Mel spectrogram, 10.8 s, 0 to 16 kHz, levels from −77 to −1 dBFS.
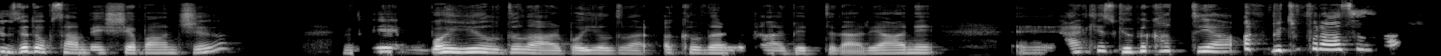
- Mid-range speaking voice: Yes, medium, 170 Hz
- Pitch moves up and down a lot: Yes, wide, 7.4 semitones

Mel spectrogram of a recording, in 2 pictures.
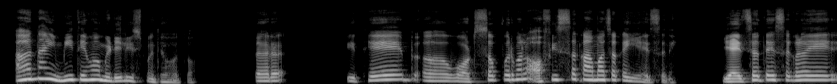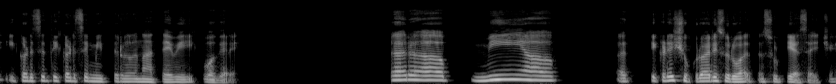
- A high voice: No, medium, 170 Hz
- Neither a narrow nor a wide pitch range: No, wide, 7.5 semitones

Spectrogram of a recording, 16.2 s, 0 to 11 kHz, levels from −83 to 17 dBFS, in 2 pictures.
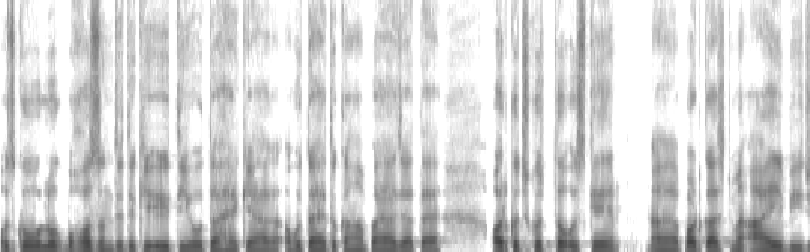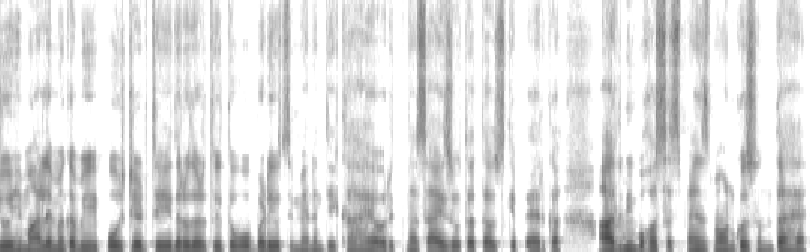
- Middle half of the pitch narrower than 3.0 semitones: Yes, narrow, 2.4 semitones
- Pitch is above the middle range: No, low, 105 Hz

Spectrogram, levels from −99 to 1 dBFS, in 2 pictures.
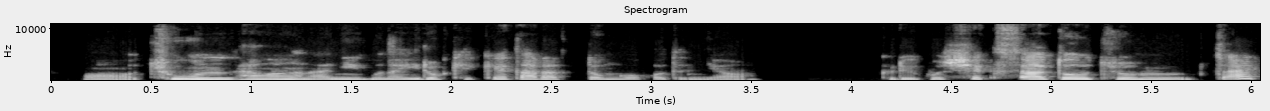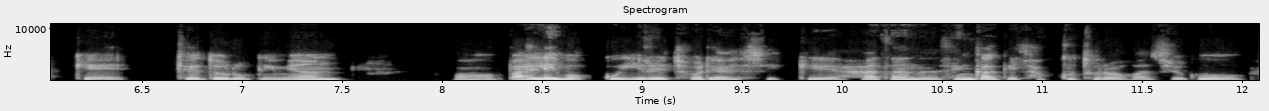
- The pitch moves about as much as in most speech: No, wide, 7.4 semitones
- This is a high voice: No, medium, 170 Hz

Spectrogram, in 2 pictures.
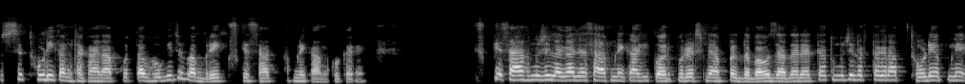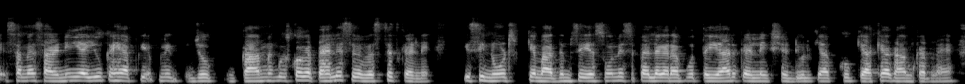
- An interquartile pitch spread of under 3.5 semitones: Yes, average, 2.9 semitones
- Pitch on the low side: No, medium, 165 Hz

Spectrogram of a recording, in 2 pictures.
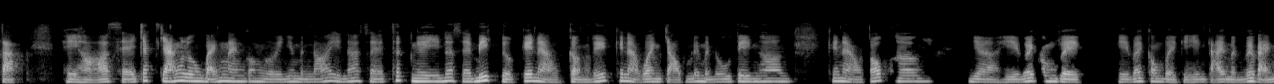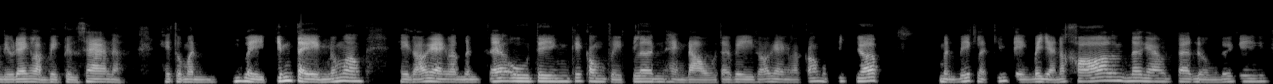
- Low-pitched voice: Yes, low, 130 Hz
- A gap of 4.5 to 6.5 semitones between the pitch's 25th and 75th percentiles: No, average, 3.5 semitones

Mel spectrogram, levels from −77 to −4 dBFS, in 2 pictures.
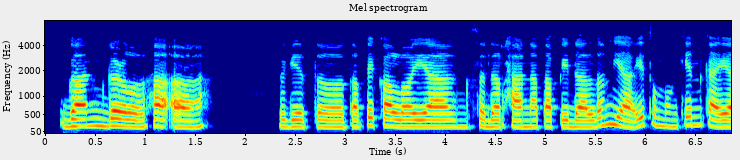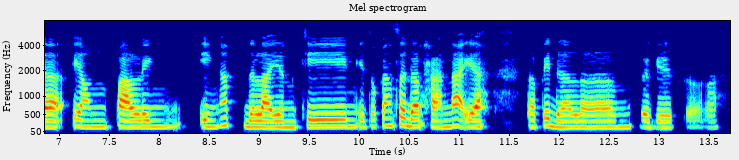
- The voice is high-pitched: No, medium, 180 Hz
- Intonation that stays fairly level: Yes, narrow, 1.5 semitones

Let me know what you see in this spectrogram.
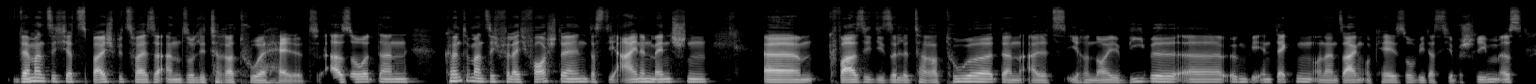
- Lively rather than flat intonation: No, average, 3.5 semitones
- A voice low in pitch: Yes, low, 115 Hz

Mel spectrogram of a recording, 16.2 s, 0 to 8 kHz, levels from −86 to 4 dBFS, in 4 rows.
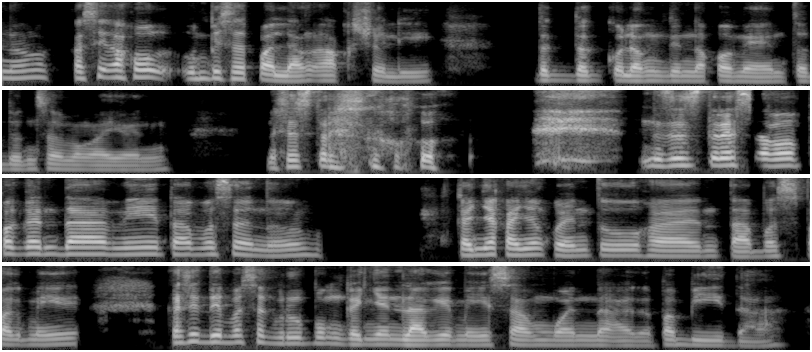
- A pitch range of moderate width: No, wide, 6.9 semitones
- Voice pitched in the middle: Yes, medium, 150 Hz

